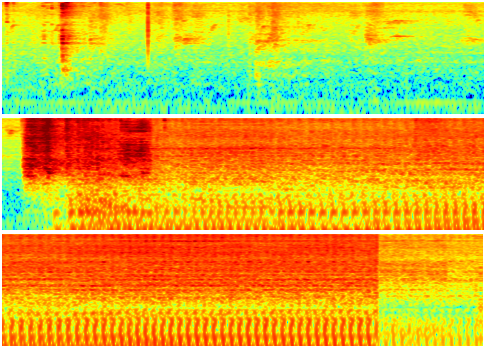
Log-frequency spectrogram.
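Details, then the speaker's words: TVS Ntorq scooter after repair of a recurring engine noise: catches at four seconds and settles into an even low idle putter with no knocks or rattles; the noise is gone. "ඒ වගේම තමයි දැන් බයිසිකලේ කිසිම සද්දයක් බද්දයක් නැහැ."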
